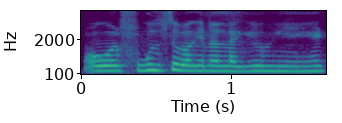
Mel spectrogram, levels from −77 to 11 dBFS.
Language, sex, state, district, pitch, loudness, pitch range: Hindi, female, Bihar, Muzaffarpur, 235 Hz, -23 LUFS, 230-250 Hz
